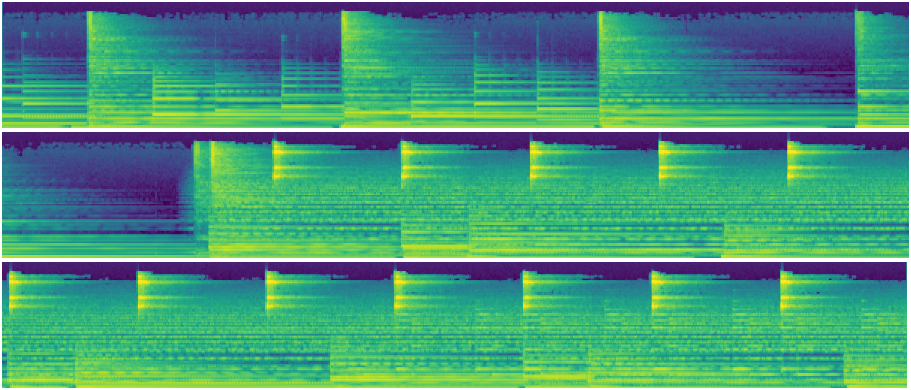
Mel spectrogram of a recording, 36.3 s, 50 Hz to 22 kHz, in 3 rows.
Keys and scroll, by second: 4.3 space, 20.0 space, 30.1 space.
